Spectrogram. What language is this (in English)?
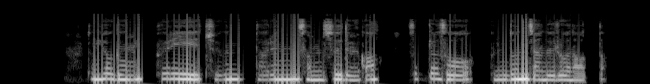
Korean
